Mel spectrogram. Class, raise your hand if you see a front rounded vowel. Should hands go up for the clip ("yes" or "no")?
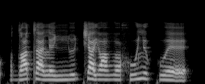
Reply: yes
